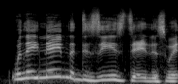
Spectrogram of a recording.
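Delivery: usual speaking voice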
